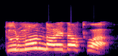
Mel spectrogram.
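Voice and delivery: high, loud command; shouted order. A narrator's reading. Prefect Percy sends everyone to bed, shouting. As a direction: call out to clear the whole room. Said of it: "s'écria Percy".

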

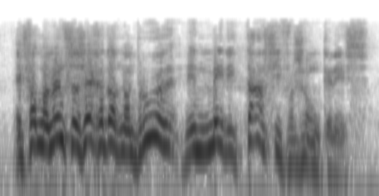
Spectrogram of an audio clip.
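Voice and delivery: ordinary talk

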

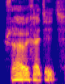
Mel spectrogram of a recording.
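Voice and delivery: put-on rattling old man's voice; a quavering, cracked old voice; old prospector. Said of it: "дребезжащим голосом сказал старик". (дребезжащий старческий голос)

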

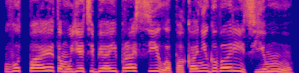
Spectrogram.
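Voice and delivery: high-pitched scolding complaint; reproachful. A narrator's reading. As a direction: chide her for telling. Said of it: "попеняла ещё раз Лиза Мане".

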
